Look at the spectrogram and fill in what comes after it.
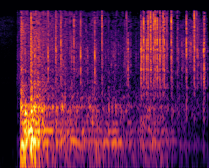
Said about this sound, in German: Der Donner hallte durch die Burgmauern, dass es nur so krachte.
